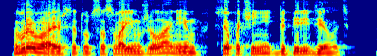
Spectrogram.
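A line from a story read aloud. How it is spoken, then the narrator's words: Old man snapping. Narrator (Russian): огрызнулся старик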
